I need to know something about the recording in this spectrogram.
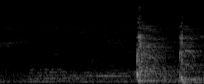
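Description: A person coughing twice in quick succession near the end, the two coughs less than half a second apart.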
